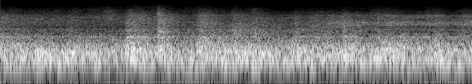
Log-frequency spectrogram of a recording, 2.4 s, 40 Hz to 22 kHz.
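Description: A 2012 Kawasaki R-188 car on the 7 train rolling along, a dense steady roar with faint rhythmic clickety-clack from the wheels, close and continuous.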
